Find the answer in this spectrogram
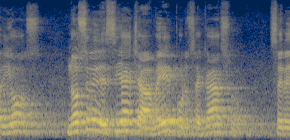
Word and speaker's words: Yahvé: Entonces, ¿cuál es el problema entre Jehová y Yahvé, Padre? ¿Son dos dioses? No. Es el mismo tetragrama, mal interpretada la pronunciación de las vocales.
